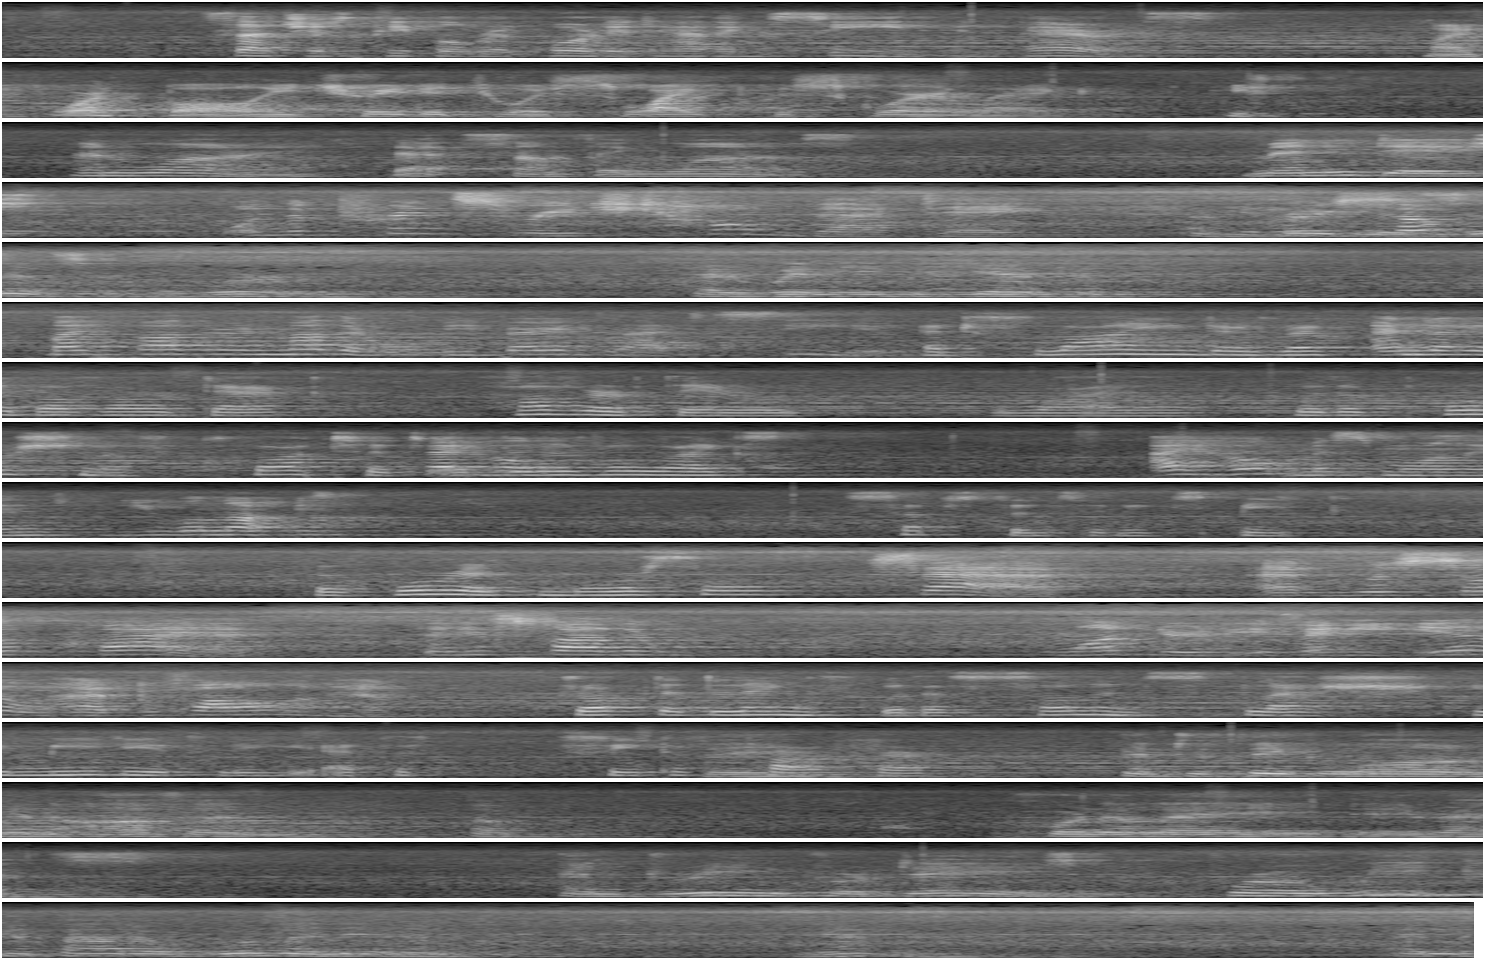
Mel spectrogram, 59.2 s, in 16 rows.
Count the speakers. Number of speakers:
seven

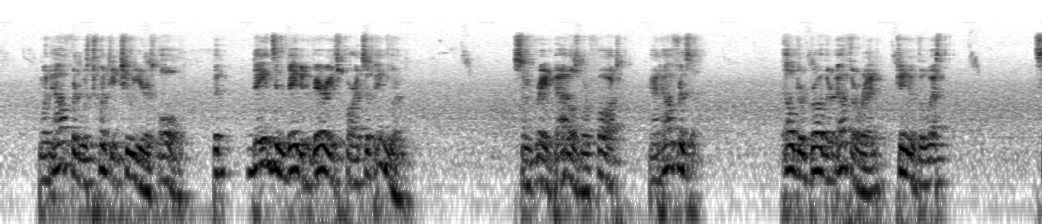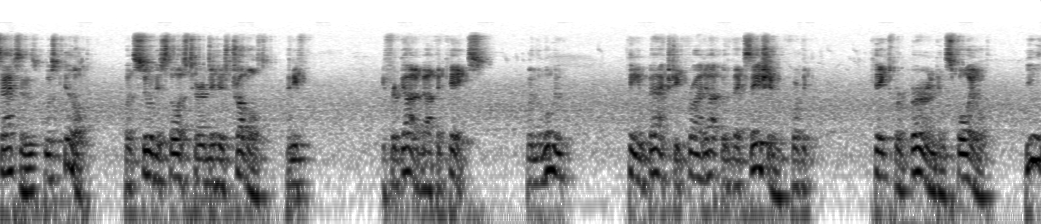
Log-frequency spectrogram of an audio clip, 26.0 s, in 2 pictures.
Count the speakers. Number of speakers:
one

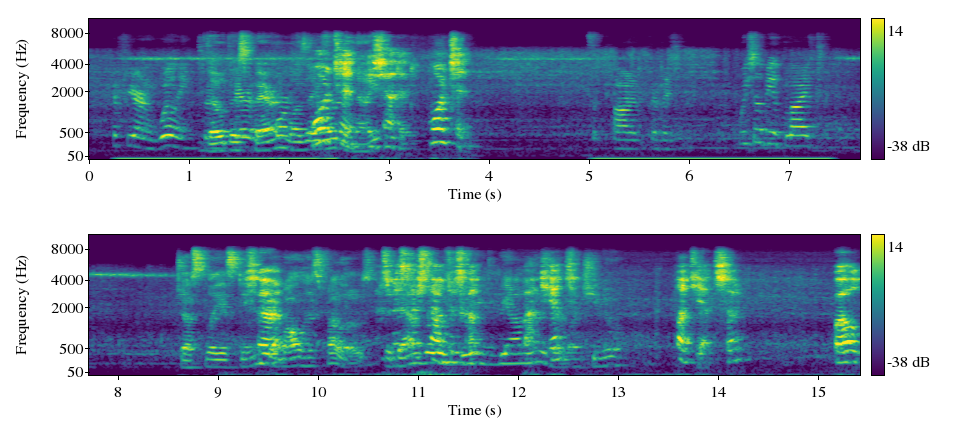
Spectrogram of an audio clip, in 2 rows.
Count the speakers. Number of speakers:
three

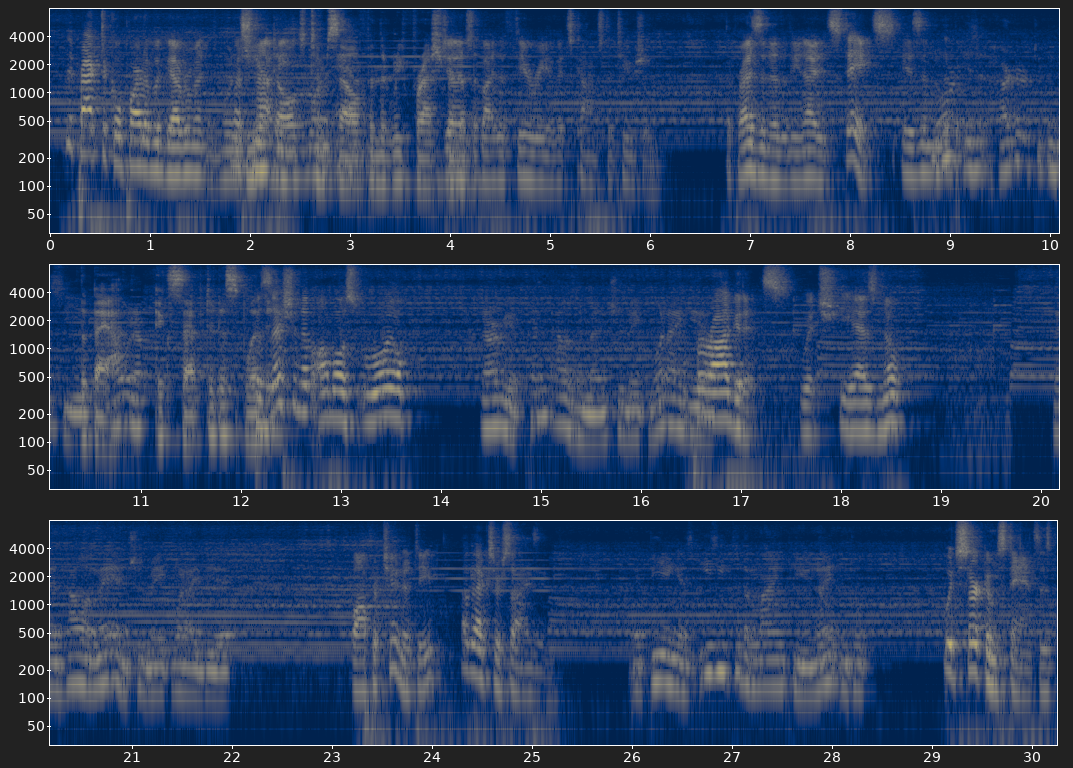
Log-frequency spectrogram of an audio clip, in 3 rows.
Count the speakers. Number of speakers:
three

